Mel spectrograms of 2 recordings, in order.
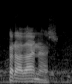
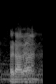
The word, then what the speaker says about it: Pradanas: mundo lo dice mal, pero es Pradanas, sin acento en ningún lado, Pradanas. ¿Palabra llana? Eso es, Pradanas.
